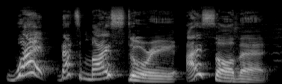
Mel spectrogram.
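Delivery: high loud shriek easing down; outraged disbelief. Acted. Friend hearing her own story stolen, outraged high cry. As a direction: burst out high and loud, then stretch the claim. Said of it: "and she's like".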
